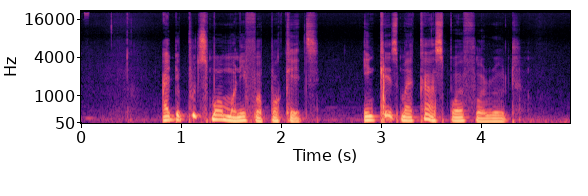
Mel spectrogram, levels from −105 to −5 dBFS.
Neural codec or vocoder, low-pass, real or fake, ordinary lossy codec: none; none; real; none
